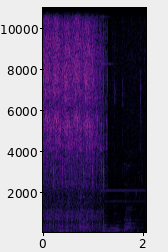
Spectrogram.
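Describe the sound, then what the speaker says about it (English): Water gulping and sloshing from a Minecraft player drinking water in-game, a steady watery wash for over a second that cuts off abruptly, leaving quieter game tones. "I keep drinking water"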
